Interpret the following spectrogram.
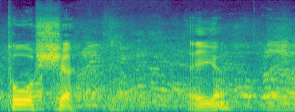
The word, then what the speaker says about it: Porsche: But in German, the E's pronounced. So Christina, right? Okay. And it's the same with Porsche. Porsche.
